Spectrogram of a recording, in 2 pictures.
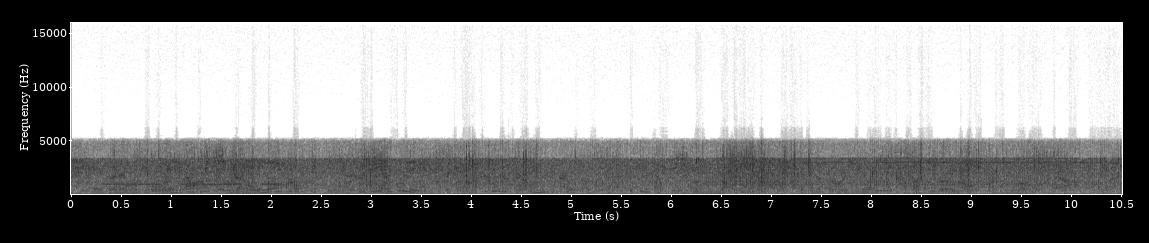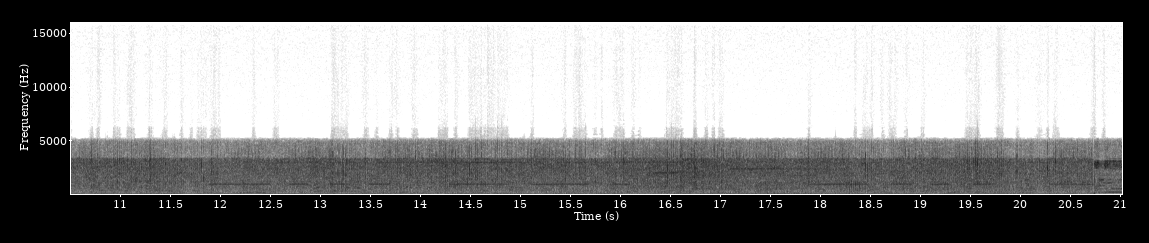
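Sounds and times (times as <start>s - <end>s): faint voice on radio: 0.0s - 21.0s
radio static hiss: 0.0s - 21.0s
short beep tone: 11.6s - 21.0s.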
